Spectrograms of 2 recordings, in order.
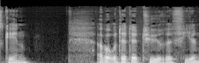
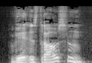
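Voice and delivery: high-pitched call through a door; Röhrle; 7 semitones higher, 4 dB louder than usual. A narrator's reading. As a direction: call out the question in a raised voice. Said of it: "fragte Röhrle". (hoch gerufene Frage)

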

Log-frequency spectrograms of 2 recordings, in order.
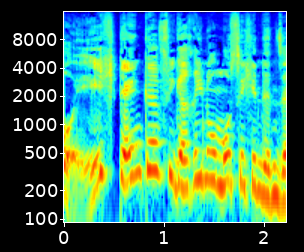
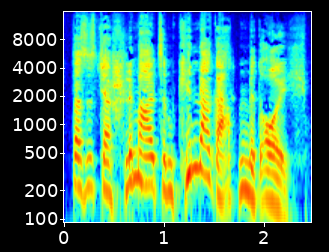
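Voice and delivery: normal talking voice

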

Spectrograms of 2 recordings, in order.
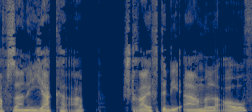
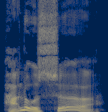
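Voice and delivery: surprised call; 7 semitones higher than usual. A narrator's reading. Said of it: "rief er erstaunt aus".

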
